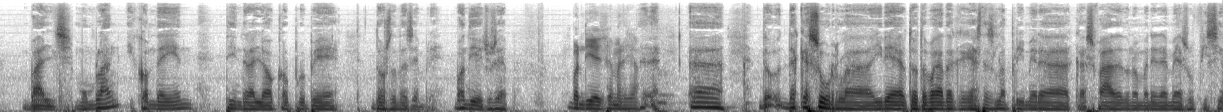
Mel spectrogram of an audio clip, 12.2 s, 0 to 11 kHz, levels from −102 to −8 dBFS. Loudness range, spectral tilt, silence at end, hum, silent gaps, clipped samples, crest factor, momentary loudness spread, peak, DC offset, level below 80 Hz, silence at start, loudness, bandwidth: 6 LU; -6.5 dB/octave; 0 s; none; none; under 0.1%; 22 dB; 11 LU; -2 dBFS; under 0.1%; -32 dBFS; 0.25 s; -25 LUFS; 10 kHz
